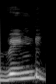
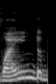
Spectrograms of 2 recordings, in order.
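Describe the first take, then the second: First: The vowel sounds like the 'i' in 'win'. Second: The vowel sounds like the 'i' in 'find'. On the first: It means moving air. "इसे pronounce करते हैं विंड, जिसका मतलब होता है हवा" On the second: It means to wrap something around. "इसे हम वाइंड भी प्रोनाउंस करते हैं"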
